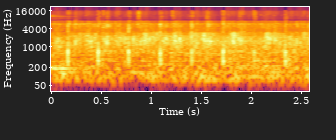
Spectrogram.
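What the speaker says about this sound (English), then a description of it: "Please, a better applause." Steady applause from an audience at a real estate summit, a dense even patter of many hands clapping throughout with a few sharper individual claps standing out.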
